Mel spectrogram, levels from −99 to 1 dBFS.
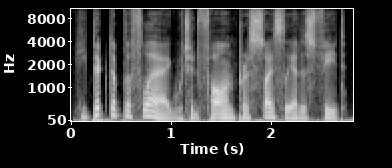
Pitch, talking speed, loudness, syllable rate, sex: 120 Hz, 255 wpm, -18 LUFS, 6.3 syllables/s, male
